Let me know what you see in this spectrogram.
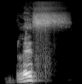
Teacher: you have a cluster of ba and la in the beginning of the word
